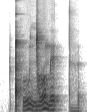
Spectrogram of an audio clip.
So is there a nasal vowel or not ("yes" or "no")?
no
